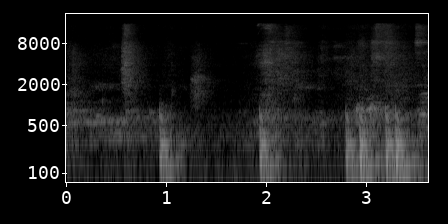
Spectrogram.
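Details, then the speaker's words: Panasonic washing machine showing errors H02 and U12, not started: irregular dull thuds about once a second, wash plate twitching; motor twitching from leaky triac driver. "cái tiếng lục cục này Thực chất là liên quan tới là cái động cơ nó bị động đậy thì chúng ta để ý vào cái mâm giặt chúng ta sẽ thấy có lúc cái mâm giặt nó động đậy đấy nó lục cục nó động đậy các bạn để ý rồi"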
